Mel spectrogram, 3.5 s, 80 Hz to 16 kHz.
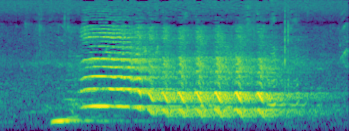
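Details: Screaming during a family fight among the Shabani gorilla group in Japan, May 2023, with Annie crying and Nene screaming as they chase Shabani: a low note jumps into a sustained, strongly harmonic wail that breaks into rapid pulsing throbs, then fades.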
